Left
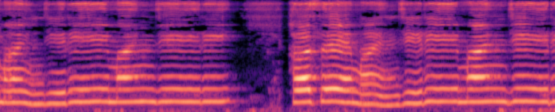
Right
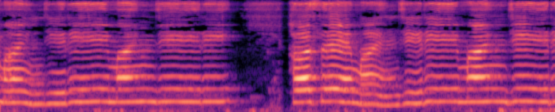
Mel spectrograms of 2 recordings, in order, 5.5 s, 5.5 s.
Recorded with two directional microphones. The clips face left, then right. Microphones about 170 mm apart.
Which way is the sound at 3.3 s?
15° left (ahead or behind).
